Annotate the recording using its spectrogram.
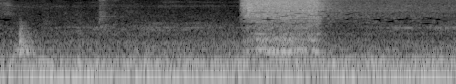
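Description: A short, loud burst of compressed-air hiss about a second in, lasting under half a second, as an air chuck feeds air into the fill valve of a truck's towing airbag. A low steady hum sits underneath and stops near the end.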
